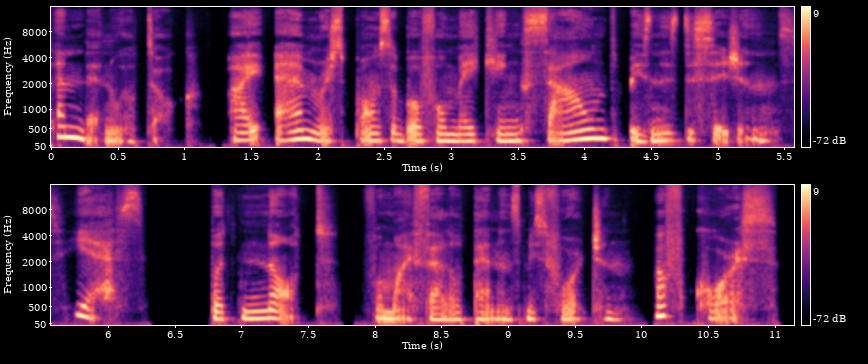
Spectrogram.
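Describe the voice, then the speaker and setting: Wry, husky woman artisan. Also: lowish voice, darkish tone, no echo, heavily acted. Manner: dry, sardonic, measured politeness. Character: wry, skeptical woman artisan dicemaker, politely world-weary. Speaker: video game character. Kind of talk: video game dialogue acting.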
